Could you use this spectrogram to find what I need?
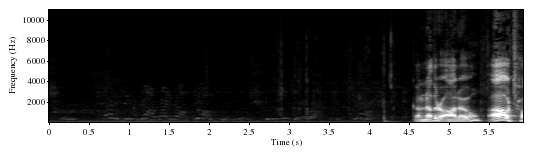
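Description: Trading cards rustle as they are flipped through by hand.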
